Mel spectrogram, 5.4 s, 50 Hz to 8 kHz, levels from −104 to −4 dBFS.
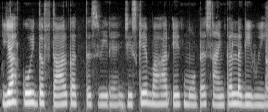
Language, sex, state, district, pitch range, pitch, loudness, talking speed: Hindi, female, Jharkhand, Ranchi, 190-210 Hz, 200 Hz, -21 LUFS, 145 wpm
